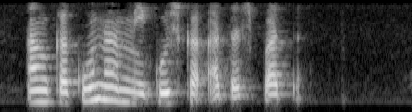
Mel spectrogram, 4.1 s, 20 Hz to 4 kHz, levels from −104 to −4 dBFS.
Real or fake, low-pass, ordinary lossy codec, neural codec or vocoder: real; 3.6 kHz; AAC, 32 kbps; none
